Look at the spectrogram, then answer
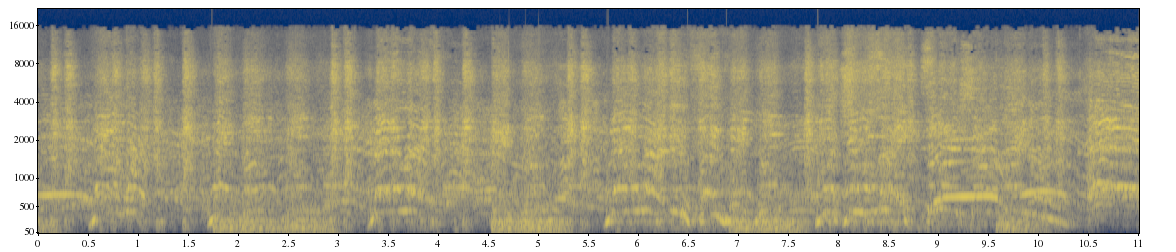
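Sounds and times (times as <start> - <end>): bass-heavy club music: 0.0 - 11.0
crowd shouting and cheering: 0.0 - 11.0.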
